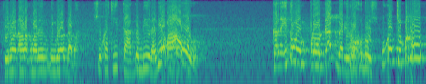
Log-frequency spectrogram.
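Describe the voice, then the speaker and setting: A pastor preaching a sermon with an Indonesian accent, emphatic, swinging from loud outbursts to low murmurs. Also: male voice, sing-song, normal speed, creaky, slight background noise. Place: church hall. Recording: church hall reverb, faint ambience.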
